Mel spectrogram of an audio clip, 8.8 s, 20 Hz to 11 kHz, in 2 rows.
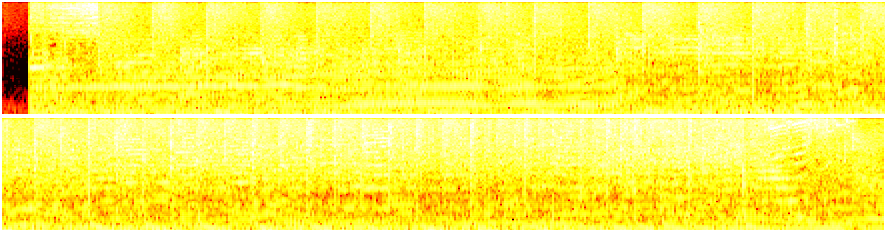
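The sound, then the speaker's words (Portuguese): A Porsche 718 Cayman GT4 RS accelerates hard on a race track, its engine loud and high-revving throughout. The pitch climbs repeatedly as it pulls through several gear changes. “Da garagem exclusiva da marca alemã Volkswagen, a gente vai acelerar agora uma outra máquina do grupo em pista de corrida, o Porsche 718 Cayman GT4 RS.”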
